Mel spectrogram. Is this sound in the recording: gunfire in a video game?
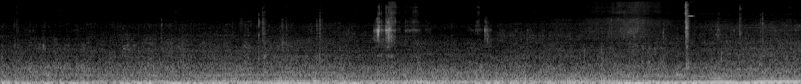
no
